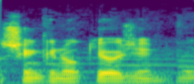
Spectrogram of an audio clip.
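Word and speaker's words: 進撃の巨人: with Attack on Titan, Attack Titan Shingeki no Kyojin. It's a more, it's a correct pronunciation, let's say.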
